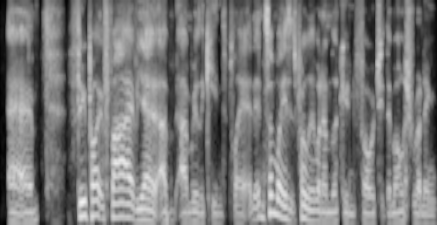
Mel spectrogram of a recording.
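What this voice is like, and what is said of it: Fast-paced regional accent. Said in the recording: “I think my accent is a bit quick for some people”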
